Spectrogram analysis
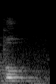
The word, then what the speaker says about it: Pau: pour aller dans la ville de pau alors peau oui faut avec la paix alors bon comme ça s'écrit pas bay peau et oui alors vous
